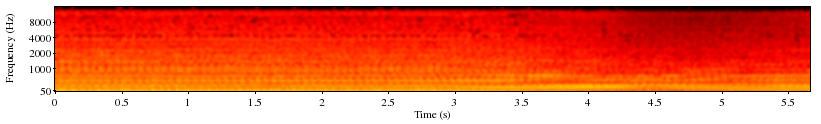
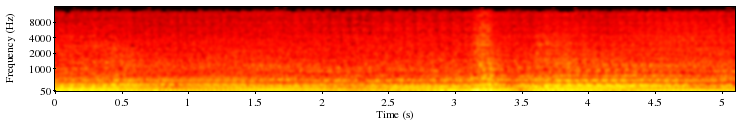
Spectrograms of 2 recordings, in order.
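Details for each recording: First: 1969 Ford Capri, replacement carburettor with smaller choke, choke on: uneven idle, steady low drone that sags and changes note midway, as if fuel-starved; poor idle, idle screw/mixture suspected, unconfirmed. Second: 1969 Ford Capri after fitting another carburettor with smaller choke: steady even low idle, smooth unbroken rhythm, no knocks or stumbles; normal idle, runs much better.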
